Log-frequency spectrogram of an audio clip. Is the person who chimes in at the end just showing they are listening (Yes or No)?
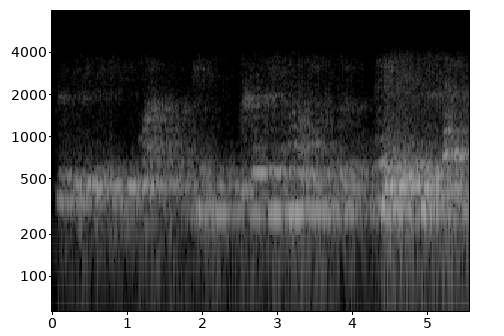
No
